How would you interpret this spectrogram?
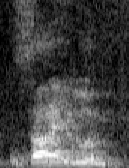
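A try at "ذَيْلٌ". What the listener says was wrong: There's no Zayd, brother. That is a Zayl. Zaylun.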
